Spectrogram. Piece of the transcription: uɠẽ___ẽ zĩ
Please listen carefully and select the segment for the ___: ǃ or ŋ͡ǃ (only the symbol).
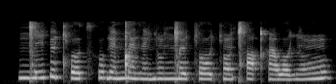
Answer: ŋ͡ǃ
